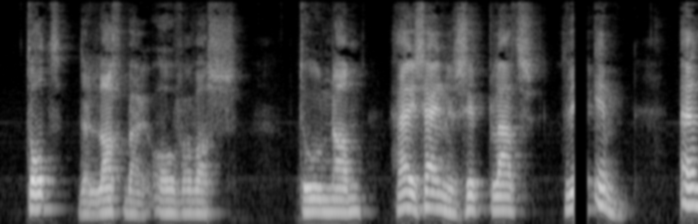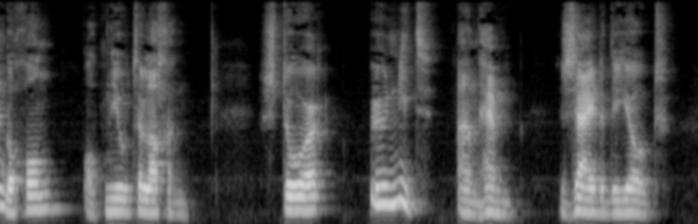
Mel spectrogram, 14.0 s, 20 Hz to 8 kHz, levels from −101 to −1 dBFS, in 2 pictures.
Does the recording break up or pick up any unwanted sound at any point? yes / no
yes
